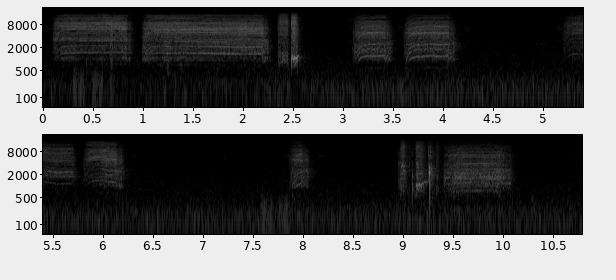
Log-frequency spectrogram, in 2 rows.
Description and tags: MinoltaV300Picture5
Click! I take a picture with a Minolta Vectis-300 APS film camera. Clicking of the shutter and then the film winds. There are several different sounds in this series, some clicks, some zoom noises.
camera-click, click, film-camera, focus, minolta, shutter, vectis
